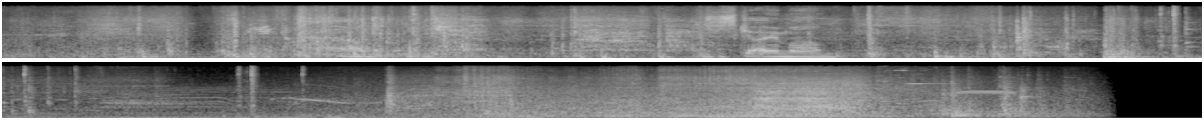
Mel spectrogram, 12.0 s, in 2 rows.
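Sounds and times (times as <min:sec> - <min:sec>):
vehicle engine revving: 0:05.6 - 0:10.7.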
